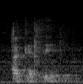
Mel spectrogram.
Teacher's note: ils conservent le son d'origine latin, le K, non, accater, hein, à la place d'être palatalisé comme le français, qui passe à acheter, donc qui a transformé le que en che, qu'on retrouve dans le chat aussi, on va le voir après.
